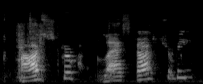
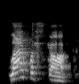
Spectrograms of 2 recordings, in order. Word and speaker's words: laparoscopic: students who were learning how to do the laxoscopy. I don't know how you say it. Stop. Yeah, where they were going in with those arm things. I can't say it now because you said it wrong. Laparoscopic.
